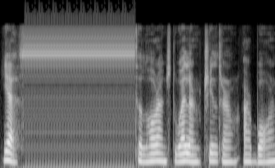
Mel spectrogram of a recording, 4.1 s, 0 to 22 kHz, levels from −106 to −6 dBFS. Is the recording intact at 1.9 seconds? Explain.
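No. From 0.37 to 2.01 s a system hang loop is under way: the computer froze while the sound hardware kept replaying one 23.22 ms ring-buffer segment, which fits a 1024-sample buffer. That exact repetition replaces the speech with a steady 43.1 Hz buzz.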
